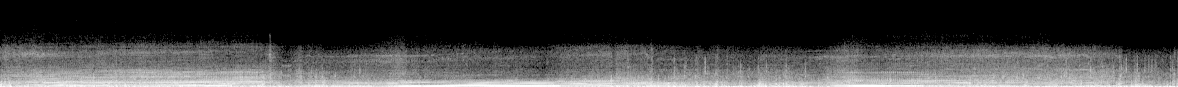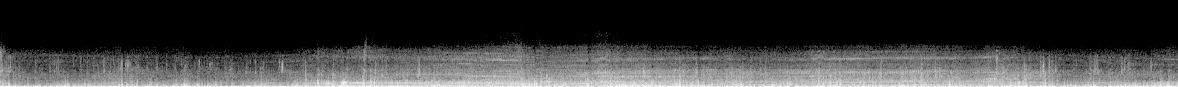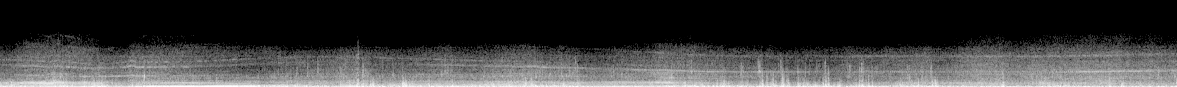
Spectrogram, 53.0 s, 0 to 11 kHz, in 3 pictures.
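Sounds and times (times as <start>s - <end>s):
motorcycle engine revving: 0.0s - 53.0s
wind on microphone: 0.0s - 53.0s.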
